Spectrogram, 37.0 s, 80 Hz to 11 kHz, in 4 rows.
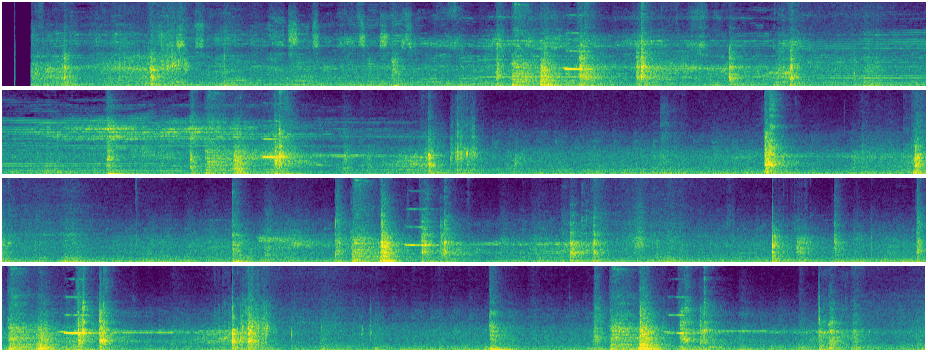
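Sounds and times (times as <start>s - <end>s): machine whine: 0.3s - 36.9s.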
